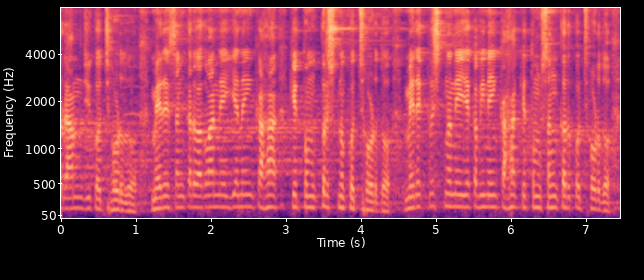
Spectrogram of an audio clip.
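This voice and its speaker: A man preaching a devotional sermon from central India, slow and repetitive, building his points through lists. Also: fairly high pitch, a bit bright. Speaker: religious storyteller. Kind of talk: devotional sermon with sung verses. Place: large live gathering hall. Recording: long hall reverb with faint music.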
